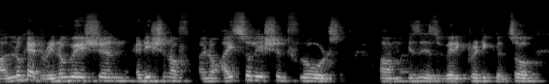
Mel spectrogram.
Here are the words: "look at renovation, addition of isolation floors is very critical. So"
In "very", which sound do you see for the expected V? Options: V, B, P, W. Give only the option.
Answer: V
